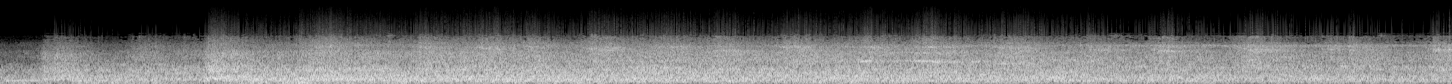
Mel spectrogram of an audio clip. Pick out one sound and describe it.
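A subway train roars into an echoing underground station.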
